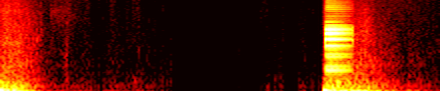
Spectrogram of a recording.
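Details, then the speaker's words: Power supply of a rebuilt vintage first PC at switch-off: two short chirps about two seconds apart, the second a bright squeaky burst fading quickly; not expected, cause unknown. "all right if you want to listen closely it makes the sound when you turn it off something tells me it's not supposed to make that chirping noise"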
